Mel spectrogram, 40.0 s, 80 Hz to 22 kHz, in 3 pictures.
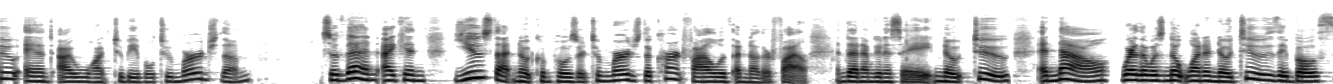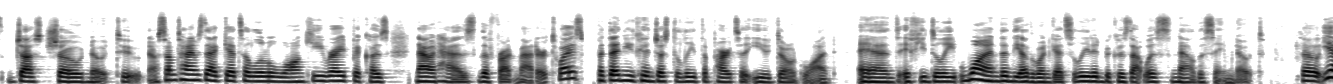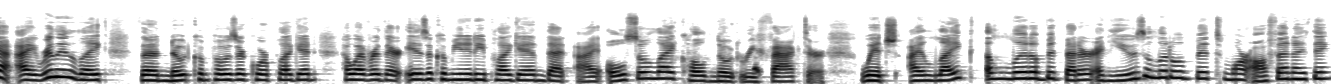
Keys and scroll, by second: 2.3 super+p, 2.3-3.2 typing, 7.0 Return, 8.3 Page_Down, 9.0 Return, 19.0 BackSpace, 19.2 shift+Page_Down, 19.4 shift+Down, 26.1 super+w, 26.3 super+,, 33.0-34.6 typing.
